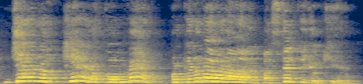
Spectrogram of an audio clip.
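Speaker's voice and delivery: put-on high, loud child yell; angry shout. Susana shouting from her room at her mom, angry high yell. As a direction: yell back from the bedroom. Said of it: "Gritó".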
